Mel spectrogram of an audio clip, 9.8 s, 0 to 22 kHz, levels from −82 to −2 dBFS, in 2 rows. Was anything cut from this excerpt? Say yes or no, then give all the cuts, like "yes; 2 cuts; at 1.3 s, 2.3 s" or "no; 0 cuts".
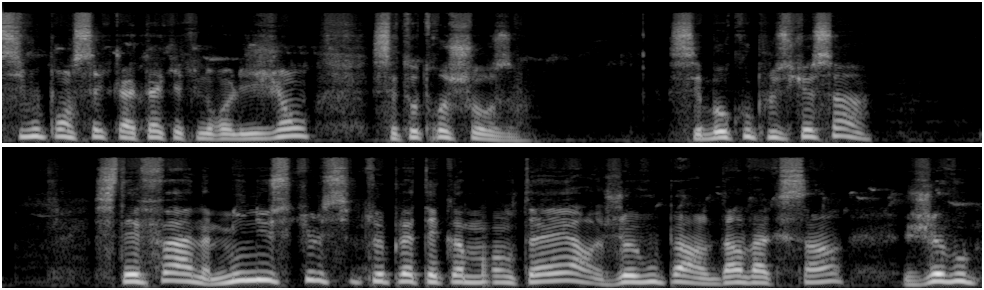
no; 0 cuts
